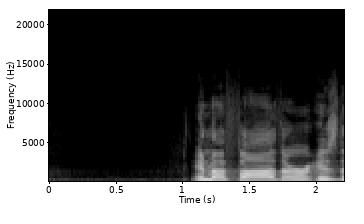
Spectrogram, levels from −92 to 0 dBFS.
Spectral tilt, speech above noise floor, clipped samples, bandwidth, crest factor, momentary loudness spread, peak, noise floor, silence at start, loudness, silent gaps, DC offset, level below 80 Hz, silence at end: -6 dB/octave; 52 dB; under 0.1%; 10.5 kHz; 18 dB; 4 LU; -8 dBFS; -75 dBFS; 1.1 s; -24 LUFS; none; under 0.1%; -88 dBFS; 0 s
